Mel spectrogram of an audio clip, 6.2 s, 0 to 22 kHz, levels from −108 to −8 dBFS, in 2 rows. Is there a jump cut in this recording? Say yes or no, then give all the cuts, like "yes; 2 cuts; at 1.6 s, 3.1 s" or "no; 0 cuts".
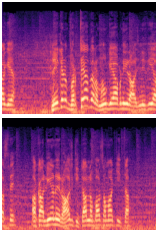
no; 0 cuts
